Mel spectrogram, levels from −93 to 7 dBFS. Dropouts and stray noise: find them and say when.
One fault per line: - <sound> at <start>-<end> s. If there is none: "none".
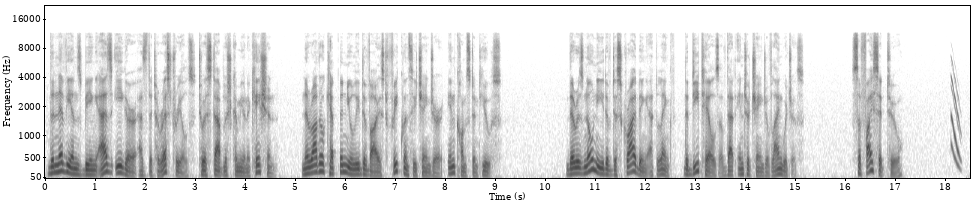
- chirp at 18.1-18.3 s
